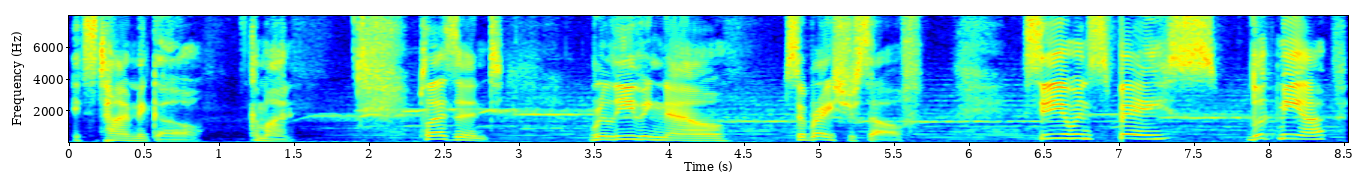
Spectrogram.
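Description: A man plays a young space traveler in an audio drama, cocky and charming with a clumsy streak. The delivery is lively and unhurried, with music softly behind. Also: on the high side, heavily acted. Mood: cocky, playful.

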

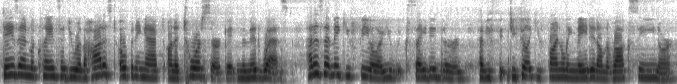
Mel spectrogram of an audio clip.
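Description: A woman interviewing a rock band, eager and quick to laugh. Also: medium pitch. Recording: tinny phone-like lo-fi audio with hum.

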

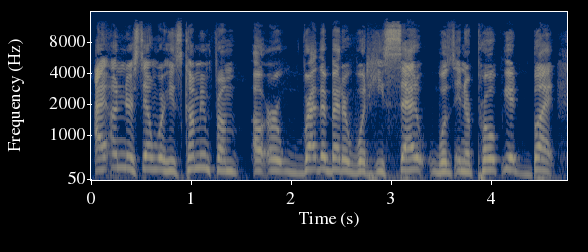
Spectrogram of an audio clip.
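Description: A young woman of Dominican family talks in a casual interview, emphatic and heartfelt, slipping in Spanish phrases. Her voice sits fairly high and rings bright and forceful. The sound is close and dry. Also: fairly quick, dry recording. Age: young adult. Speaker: guest, singer and entertainer.

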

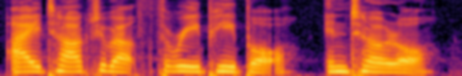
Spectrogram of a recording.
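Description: A woman's voice: mid-range voice, steady tone, a little fast, darkish tone, no room sound, studio quality. A young woman, hosting a podcast in rambling casual chat full of "like" and "um". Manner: chatty, rambling, uses "like" and "um" a lot. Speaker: podcast host.

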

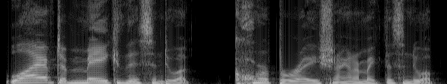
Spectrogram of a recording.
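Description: A man in his twenties, co-hosting a podcast in relaxed chat and swearing often. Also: fairly high pitch, racing, no room sound, clean studio sound. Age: 20s. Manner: laid-back, swears a lot. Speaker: podcast co-host. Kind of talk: casual chat.

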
